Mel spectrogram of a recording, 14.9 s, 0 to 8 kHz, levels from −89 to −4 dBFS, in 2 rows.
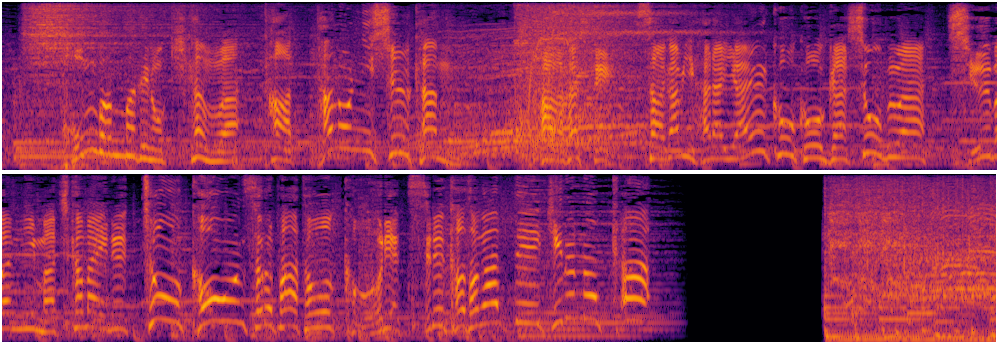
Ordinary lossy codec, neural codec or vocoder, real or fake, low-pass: none; none; real; none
